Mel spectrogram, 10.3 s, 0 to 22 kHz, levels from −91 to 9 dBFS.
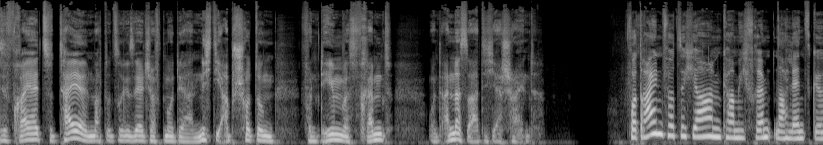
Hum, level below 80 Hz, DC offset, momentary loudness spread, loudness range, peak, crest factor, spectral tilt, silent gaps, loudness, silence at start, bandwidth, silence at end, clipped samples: none; -52 dBFS; under 0.1%; 12 LU; 6 LU; -2 dBFS; 18 dB; -5 dB/octave; 7.23-7.57 s; -18 LUFS; 0 s; over 20 kHz; 0 s; under 0.1%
